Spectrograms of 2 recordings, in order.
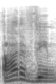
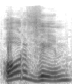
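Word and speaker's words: עורבים: cañada o del valle si leemos el texto completo y lo pronunciamos en harbín o árabes no tendría sentido miremos el ojo que es carne sea su padre y menosprecia la enseñanza de la madre los orvin o cuervos porque creemos que esta es la pronunciación correcta porque luego se asocia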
